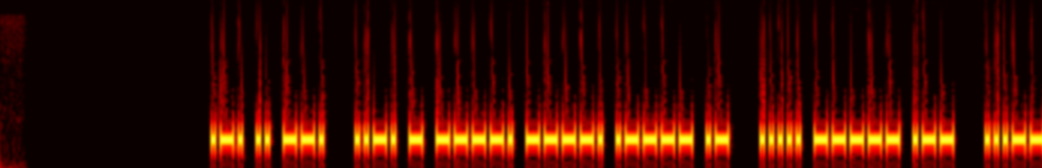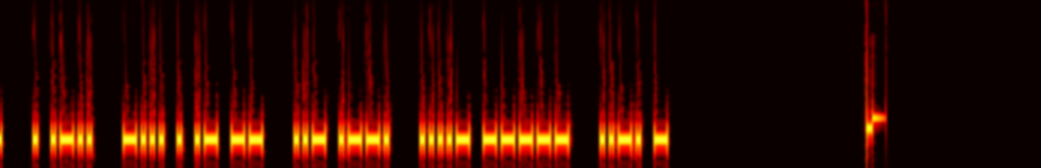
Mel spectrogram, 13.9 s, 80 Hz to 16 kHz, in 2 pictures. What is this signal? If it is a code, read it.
Morse code, heard as a keyed tone, about 40 wpm, 700 Hz. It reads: RIG FT991A 50W 3 EL BEAM UP 40 FT
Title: Practice QSO - Exchange 2 - Info - 40wpm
